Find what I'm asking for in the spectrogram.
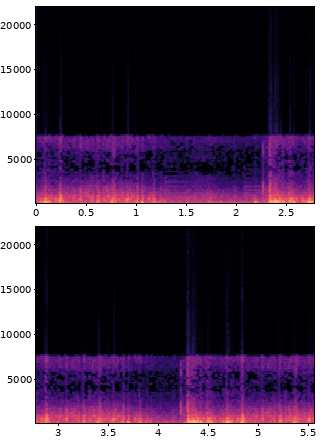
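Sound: thunderstorm with thunder claps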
